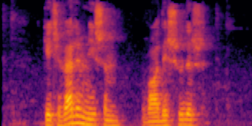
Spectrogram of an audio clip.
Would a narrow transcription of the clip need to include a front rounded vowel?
yes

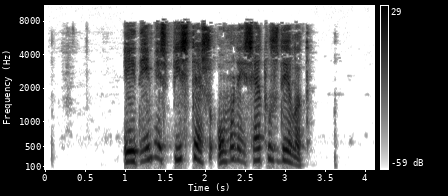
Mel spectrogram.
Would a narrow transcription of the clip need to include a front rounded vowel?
no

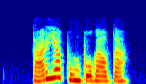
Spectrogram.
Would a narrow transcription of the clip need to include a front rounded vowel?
no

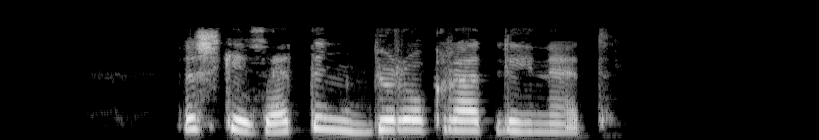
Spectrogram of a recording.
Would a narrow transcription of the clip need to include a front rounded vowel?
yes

